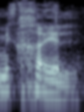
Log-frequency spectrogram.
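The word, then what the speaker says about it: מיכאל: Justamente o nome, na verdade, ele vem do hebraico Michael e tanto no grego quanto no hebraico, a pronúncia é justamente esta: Michael. Mikrael.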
